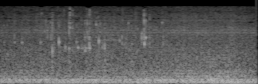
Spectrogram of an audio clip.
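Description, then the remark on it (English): Two ounces of orange-flavored vodka pour steadily into a small jigger for a couple of seconds, a continuous liquid trickle with faint splashy flecks over a low background hum. No one speaks. “So, starting with our vodka, we're going to do two ounces of vodka.”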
